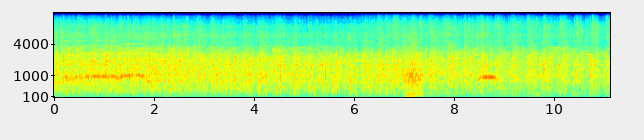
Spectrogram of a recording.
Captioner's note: applause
